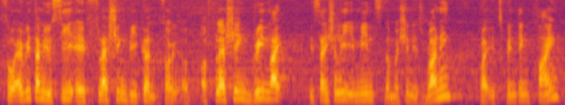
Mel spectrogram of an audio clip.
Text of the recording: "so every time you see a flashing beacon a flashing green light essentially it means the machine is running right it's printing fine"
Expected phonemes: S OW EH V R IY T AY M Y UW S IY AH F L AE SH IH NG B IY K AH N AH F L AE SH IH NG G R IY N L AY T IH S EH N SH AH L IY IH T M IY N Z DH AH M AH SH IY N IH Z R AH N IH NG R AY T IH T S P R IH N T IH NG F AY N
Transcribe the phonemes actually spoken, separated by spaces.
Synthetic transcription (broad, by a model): S OW EH V R IY T AY M Y UW S IY AH F L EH SH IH NG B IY K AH N AH F L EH SH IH NG G R IY N L AY T IH S EH N SH AH L IY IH T M IY N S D AH M AH SH IY N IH S R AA N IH NG R AY T IH T S P R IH N T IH NG F AY N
